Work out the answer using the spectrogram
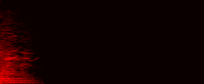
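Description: Near silence: the last trace of a fade-out dies away in the first half second, then complete digital silence.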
